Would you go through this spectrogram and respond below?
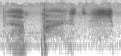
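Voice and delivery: barely audible, slow aside; aghast whisper. Retold or imitated. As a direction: whisper it in mock dismay. Reação chocada à confissão da mãe. (sussurro de espanto)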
